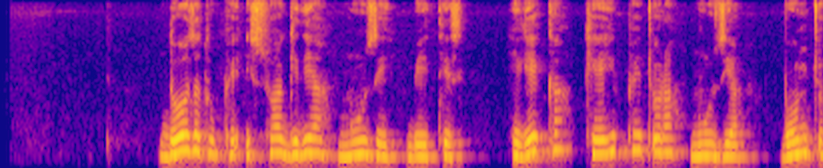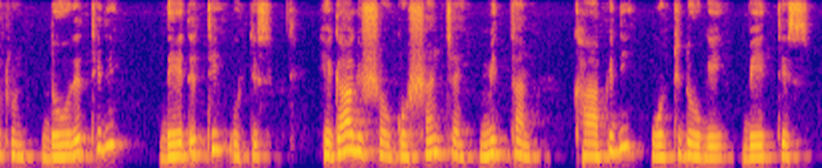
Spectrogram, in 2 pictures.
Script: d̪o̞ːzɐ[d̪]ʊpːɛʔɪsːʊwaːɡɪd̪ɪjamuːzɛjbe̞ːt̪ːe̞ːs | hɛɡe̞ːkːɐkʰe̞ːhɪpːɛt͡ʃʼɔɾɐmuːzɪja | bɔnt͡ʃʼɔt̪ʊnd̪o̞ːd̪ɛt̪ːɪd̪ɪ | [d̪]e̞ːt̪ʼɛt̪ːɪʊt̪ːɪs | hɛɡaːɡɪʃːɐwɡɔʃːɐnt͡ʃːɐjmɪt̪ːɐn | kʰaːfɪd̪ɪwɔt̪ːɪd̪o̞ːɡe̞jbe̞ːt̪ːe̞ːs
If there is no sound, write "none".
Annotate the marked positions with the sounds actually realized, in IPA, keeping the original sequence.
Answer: t̪, d̪

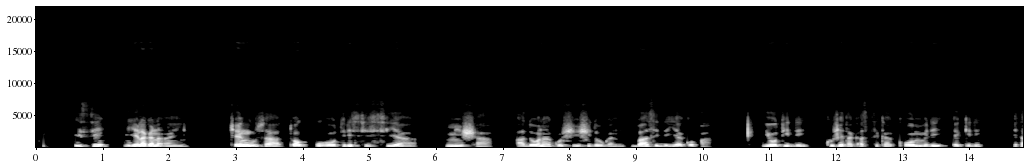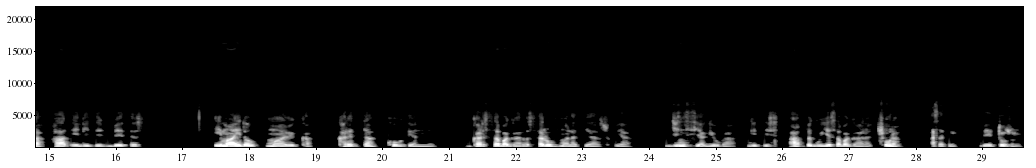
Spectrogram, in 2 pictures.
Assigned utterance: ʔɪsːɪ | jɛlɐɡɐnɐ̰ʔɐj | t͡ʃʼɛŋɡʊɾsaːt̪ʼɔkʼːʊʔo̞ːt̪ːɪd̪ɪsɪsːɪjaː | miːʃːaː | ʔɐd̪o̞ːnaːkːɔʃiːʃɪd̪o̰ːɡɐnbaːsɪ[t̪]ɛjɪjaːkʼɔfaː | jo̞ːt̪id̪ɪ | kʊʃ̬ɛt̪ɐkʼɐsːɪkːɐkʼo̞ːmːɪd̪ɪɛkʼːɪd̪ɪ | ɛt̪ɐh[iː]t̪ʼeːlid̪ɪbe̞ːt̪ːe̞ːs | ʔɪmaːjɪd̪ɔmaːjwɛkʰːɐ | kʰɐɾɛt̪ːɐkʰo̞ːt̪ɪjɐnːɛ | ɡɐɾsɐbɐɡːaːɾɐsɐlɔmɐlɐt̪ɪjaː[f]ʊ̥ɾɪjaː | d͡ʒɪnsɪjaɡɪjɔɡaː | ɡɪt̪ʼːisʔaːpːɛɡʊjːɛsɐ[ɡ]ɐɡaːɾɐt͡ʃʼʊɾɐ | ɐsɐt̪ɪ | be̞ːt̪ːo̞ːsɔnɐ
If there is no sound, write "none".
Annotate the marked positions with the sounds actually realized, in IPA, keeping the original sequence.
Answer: d̪, aː, s, b

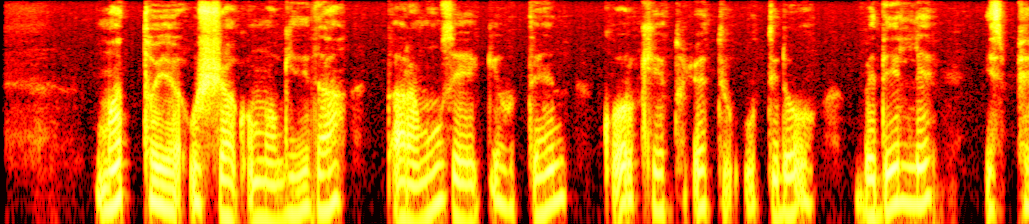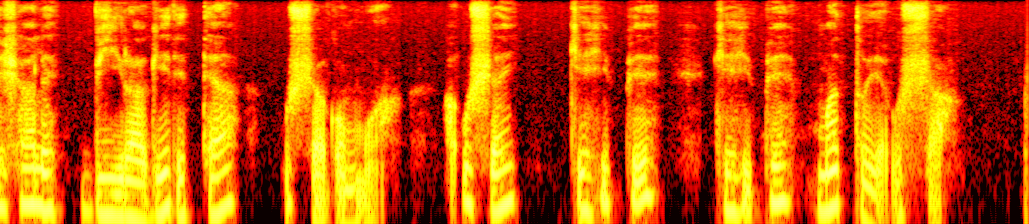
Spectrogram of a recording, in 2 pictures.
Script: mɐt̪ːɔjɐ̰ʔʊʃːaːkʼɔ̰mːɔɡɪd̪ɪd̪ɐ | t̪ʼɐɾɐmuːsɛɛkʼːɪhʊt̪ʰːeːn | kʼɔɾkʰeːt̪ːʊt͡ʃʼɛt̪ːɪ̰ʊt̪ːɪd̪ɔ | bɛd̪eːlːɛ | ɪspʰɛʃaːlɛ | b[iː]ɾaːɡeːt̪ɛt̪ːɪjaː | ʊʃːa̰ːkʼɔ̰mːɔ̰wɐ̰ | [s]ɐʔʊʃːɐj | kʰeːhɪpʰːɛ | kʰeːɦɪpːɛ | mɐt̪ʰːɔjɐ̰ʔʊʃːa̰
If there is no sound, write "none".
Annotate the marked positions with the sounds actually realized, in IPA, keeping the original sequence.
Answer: iː, h

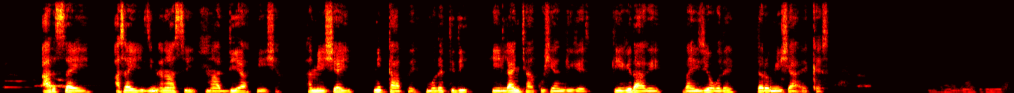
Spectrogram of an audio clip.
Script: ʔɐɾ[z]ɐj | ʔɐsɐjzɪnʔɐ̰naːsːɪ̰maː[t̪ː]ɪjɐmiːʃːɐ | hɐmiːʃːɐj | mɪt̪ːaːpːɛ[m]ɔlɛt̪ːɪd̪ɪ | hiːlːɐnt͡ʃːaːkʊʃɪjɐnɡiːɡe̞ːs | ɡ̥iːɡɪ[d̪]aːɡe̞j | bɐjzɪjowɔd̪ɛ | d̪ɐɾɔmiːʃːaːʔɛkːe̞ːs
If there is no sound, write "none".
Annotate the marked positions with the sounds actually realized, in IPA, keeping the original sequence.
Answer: s, d̪ː, m, d̪

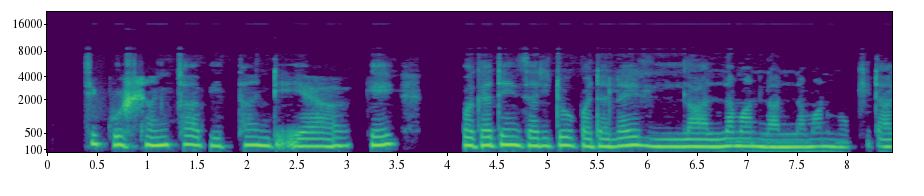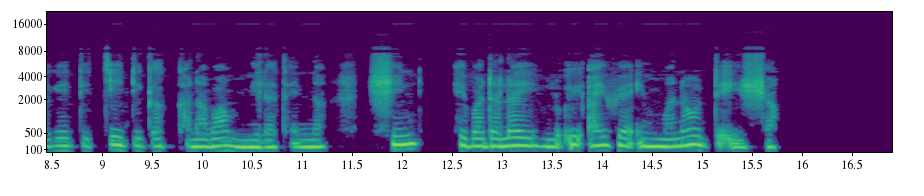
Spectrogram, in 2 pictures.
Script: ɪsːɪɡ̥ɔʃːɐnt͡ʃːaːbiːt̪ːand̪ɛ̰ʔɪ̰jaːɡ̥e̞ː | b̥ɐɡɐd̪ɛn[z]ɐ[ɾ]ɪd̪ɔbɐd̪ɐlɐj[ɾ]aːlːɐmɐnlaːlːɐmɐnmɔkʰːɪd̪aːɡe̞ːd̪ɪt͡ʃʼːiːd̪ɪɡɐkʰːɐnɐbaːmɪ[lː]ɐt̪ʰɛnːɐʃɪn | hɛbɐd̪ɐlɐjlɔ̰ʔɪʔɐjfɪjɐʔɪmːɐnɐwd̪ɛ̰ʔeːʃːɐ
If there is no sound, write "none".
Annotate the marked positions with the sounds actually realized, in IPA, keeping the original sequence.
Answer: z, ɾ, l, l

